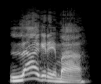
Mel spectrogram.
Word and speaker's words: lágrima: Esdrújulas have an orthographic accent placed in the antepenultimate syllable or third from the end syllable.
